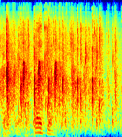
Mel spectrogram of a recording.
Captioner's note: applause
